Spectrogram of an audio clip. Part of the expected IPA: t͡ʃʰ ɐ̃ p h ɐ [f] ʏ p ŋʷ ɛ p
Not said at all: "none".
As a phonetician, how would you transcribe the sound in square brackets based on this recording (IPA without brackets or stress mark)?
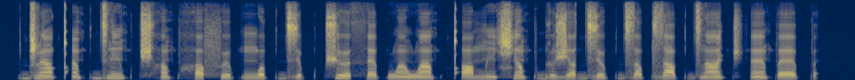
f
